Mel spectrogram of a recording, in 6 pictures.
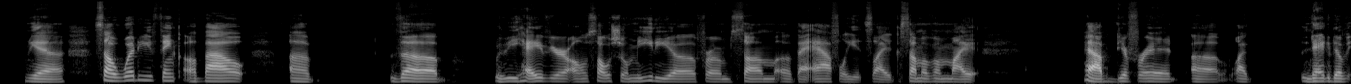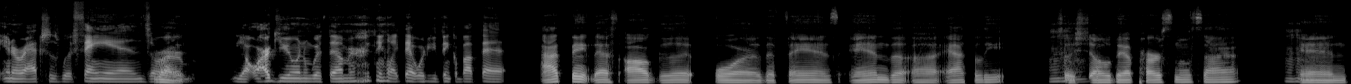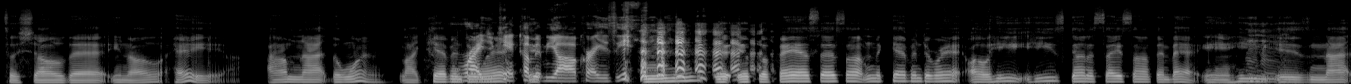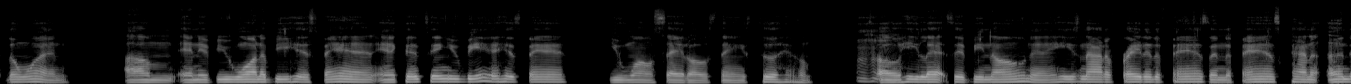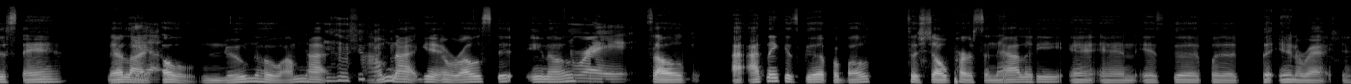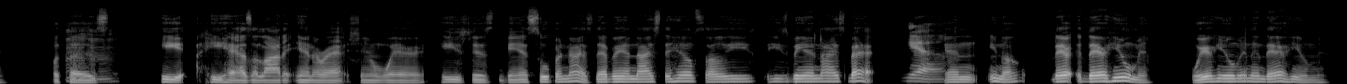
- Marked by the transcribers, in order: laughing while speaking: "or anything"; other background noise; laugh; tapping; chuckle; background speech
- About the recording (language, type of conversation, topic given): English, unstructured, How should I balance personal expression with representing my team?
